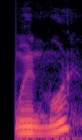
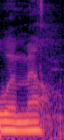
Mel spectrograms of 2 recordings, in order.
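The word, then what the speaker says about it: Winmau: Winmore? Oh, yeah. That's how you pronounce it. Is it really? Yeah. It's still windmill.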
